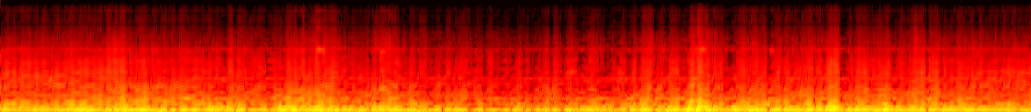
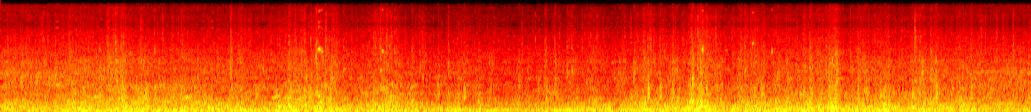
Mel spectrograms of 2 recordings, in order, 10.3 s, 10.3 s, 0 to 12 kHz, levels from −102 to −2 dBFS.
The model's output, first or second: first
